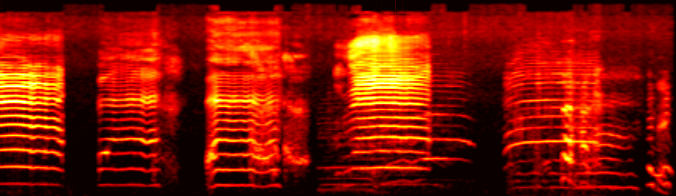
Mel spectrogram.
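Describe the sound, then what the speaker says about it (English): Lambs on a farm bleating in five or six loud, wavering calls separated by short pauses, close and clear. "The lambs make this sound."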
